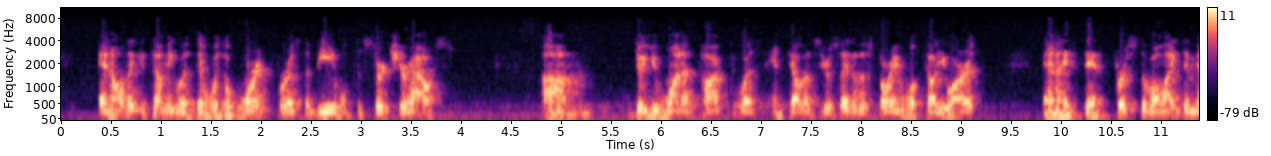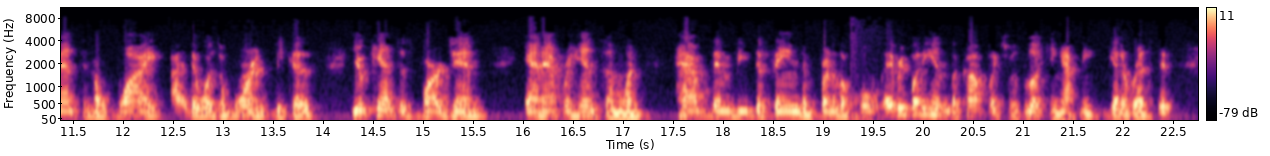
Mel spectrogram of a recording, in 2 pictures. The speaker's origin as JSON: {"language": "English", "town": "Los Angeles", "region": "California", "country": "United States", "said": "I'm from Los Angeles, and normally that I would have never felt for that in Los Angeles."}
